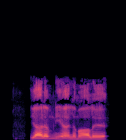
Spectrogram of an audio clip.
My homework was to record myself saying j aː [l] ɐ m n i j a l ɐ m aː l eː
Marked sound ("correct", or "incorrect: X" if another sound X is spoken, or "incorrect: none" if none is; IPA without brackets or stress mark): incorrect: ɾ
